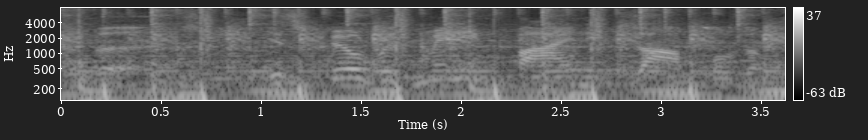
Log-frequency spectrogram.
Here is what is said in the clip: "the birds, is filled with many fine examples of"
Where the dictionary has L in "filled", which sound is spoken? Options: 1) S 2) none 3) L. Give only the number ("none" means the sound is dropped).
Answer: 3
